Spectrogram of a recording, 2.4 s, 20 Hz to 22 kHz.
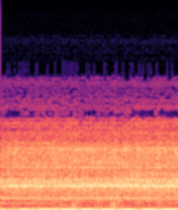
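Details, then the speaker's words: Allis Chalmers WC 3.3L four-cylinder head rebuild: valve spun by drill on gritty lapping compound, pulled back against its seat; steady drill whine with fine gritty rasp, normal valve lapping. "Alright, so he's pulling back on it now and grinding the valve in."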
